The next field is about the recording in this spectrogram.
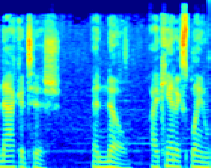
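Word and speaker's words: Natchitoches: If you're not from Louisiana, that's pronounced Nacatish.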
